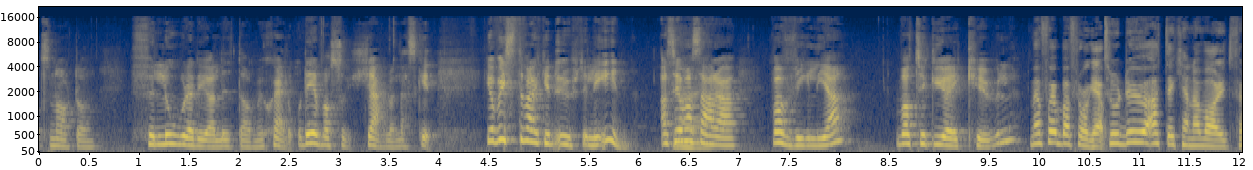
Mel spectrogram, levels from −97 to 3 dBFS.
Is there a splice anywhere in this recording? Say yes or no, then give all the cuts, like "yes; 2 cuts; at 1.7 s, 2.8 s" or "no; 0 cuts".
yes; 1 cut; at 9.9 s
